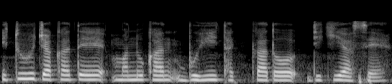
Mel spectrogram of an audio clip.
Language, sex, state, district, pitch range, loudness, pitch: Nagamese, female, Nagaland, Dimapur, 195-215 Hz, -15 LUFS, 205 Hz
